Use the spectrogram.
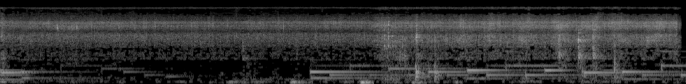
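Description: Onion and tomato sauté with turmeric in a pan for stuffed masala bitter gourd, a continuous close sizzle and crackle with a few brief clinks and stirring scrapes partway through, and no voices.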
